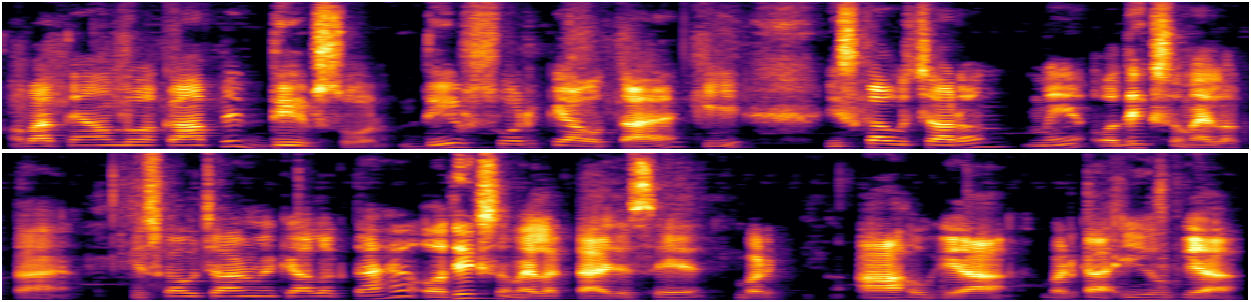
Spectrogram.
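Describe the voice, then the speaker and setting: A man's voice: a little high, bright, forceful tone, a little hiss or hum. A man teaching a grammar lesson, asking questions and answering them himself in a casual, repetitive way. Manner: casual regional Hindi with words like एगो and गो. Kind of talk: board-exam grammar lesson.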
